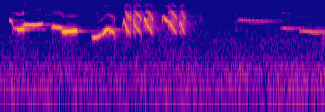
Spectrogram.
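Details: Oriental magpie-robin phrase meant to coax a stressed, silent bird to sing: falling whistles and an upward slur, a quick burst of buzzy repeated notes, then fainter thin whistles trailing off.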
